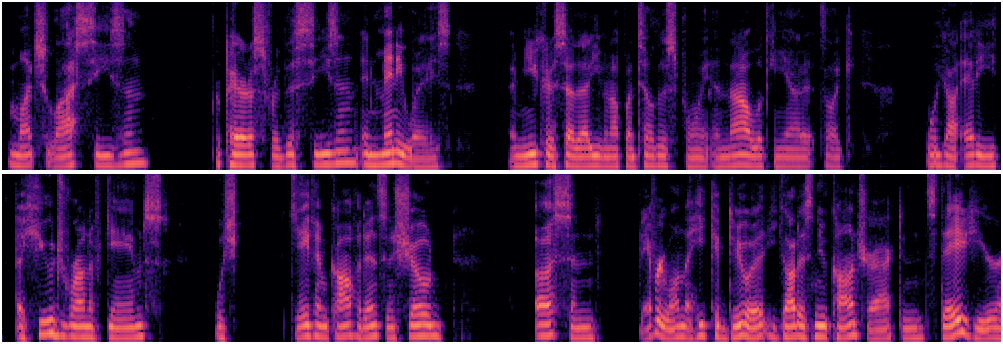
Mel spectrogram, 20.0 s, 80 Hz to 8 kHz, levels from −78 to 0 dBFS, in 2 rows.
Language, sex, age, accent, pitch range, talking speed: English, male, 20-39, American, 125-145 Hz, 185 wpm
